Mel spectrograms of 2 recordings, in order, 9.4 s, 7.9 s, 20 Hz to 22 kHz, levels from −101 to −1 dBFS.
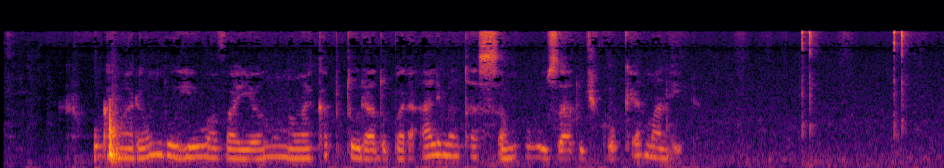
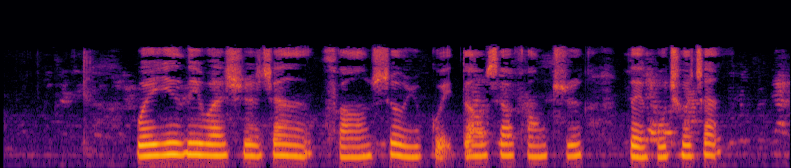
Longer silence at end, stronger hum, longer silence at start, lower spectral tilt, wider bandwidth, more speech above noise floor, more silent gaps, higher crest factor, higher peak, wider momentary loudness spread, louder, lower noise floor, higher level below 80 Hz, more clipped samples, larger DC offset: first, 0.35 s vs 0 s; neither; second, 0.65 s vs 1.35 s; about the same, -3.5 dB/octave vs -4.5 dB/octave; first, 12 kHz vs 8.2 kHz; second, 33 dB vs 38 dB; neither; first, 28 dB vs 16 dB; about the same, -8 dBFS vs -10 dBFS; about the same, 13 LU vs 11 LU; second, -34 LUFS vs -26 LUFS; first, -67 dBFS vs -63 dBFS; about the same, -70 dBFS vs -66 dBFS; neither; neither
